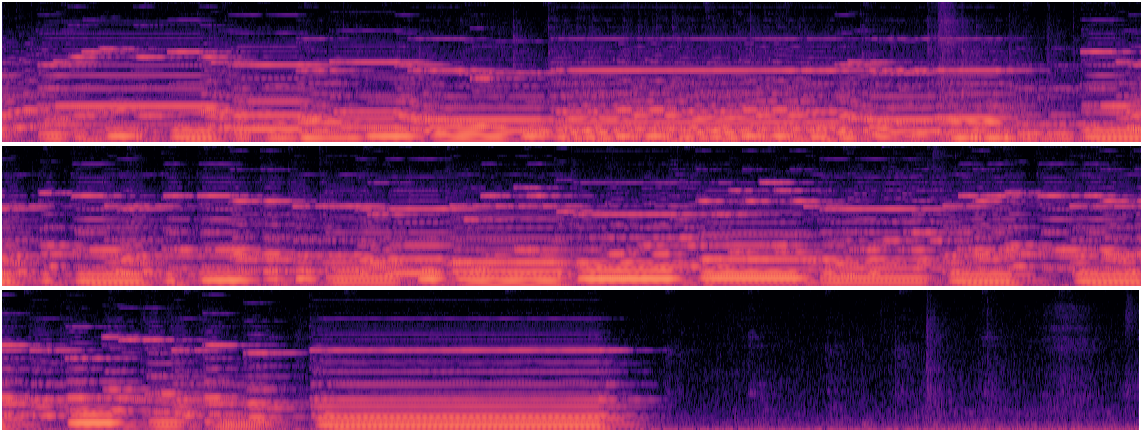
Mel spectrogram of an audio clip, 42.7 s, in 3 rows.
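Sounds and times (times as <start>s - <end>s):
organ trio in C major: 0.0s - 36.8s.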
